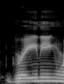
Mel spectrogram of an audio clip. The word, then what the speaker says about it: Groening: he said an internal joke they had was uh, Groening rhymes with complaining.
